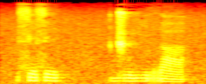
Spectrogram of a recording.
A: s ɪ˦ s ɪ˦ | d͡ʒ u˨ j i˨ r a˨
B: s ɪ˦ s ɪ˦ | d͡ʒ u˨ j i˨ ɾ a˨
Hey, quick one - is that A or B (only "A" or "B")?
A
